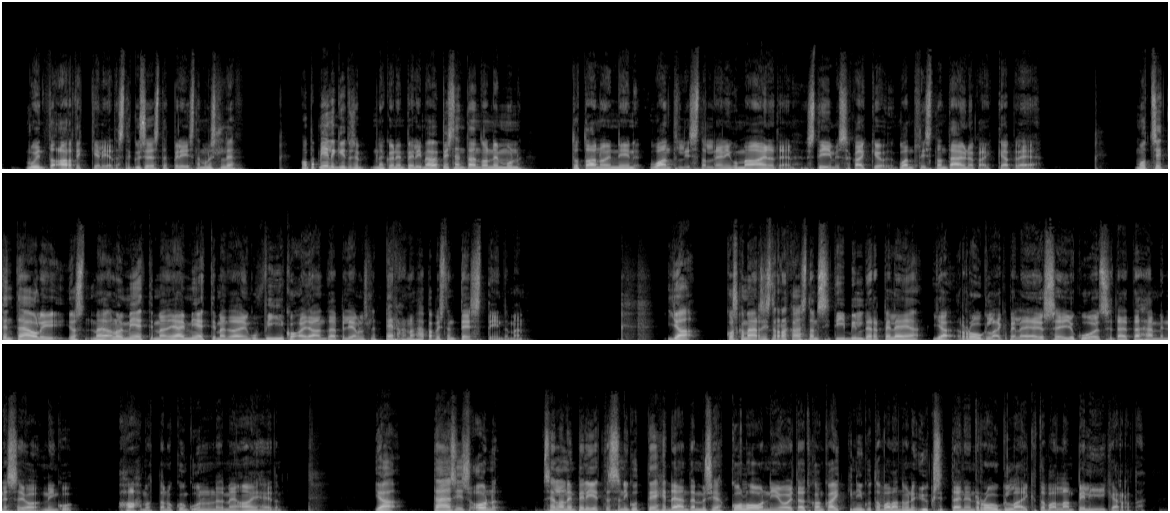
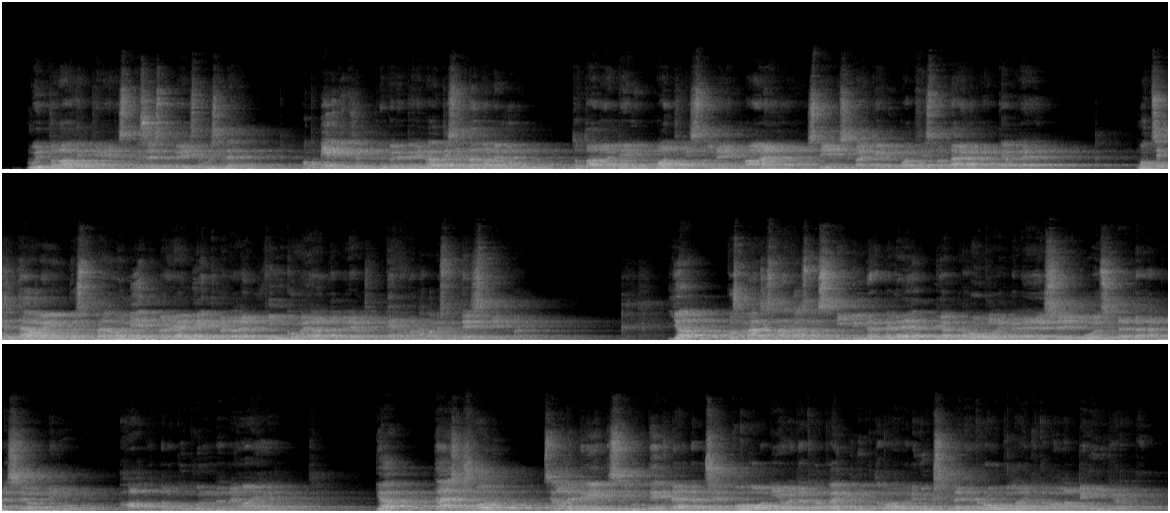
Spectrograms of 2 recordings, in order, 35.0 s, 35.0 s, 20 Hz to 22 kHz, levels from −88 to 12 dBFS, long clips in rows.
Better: first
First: none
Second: off-mic speech; far // room echo; strong; dies away in 2.1 s

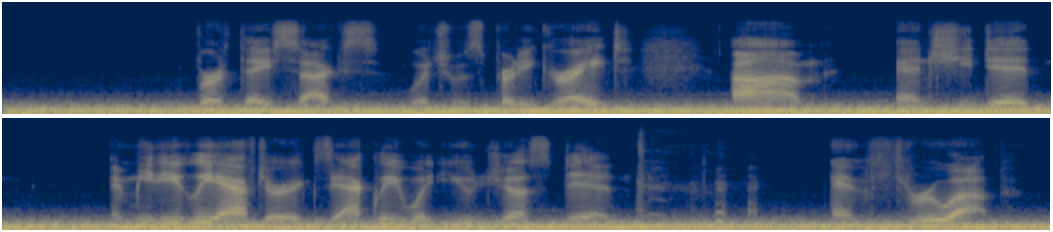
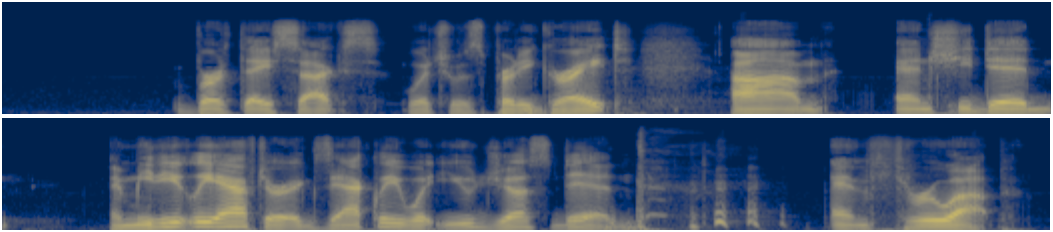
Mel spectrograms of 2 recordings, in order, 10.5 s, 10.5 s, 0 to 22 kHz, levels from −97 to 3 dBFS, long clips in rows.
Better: second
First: low rumble; loud; throughout; 3 dB below the speech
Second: none

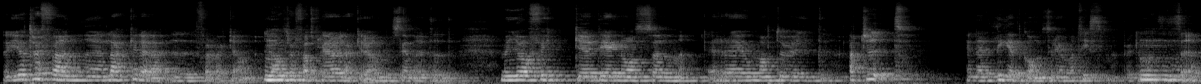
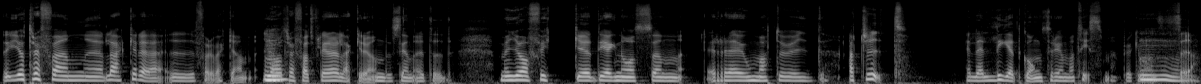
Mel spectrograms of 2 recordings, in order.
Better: second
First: off-mic speech; far // room echo; slight; dies away in 0.8 s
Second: none

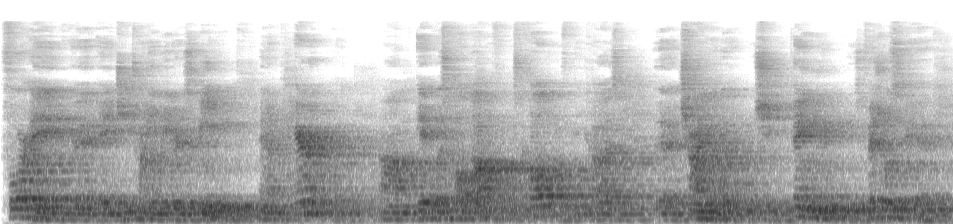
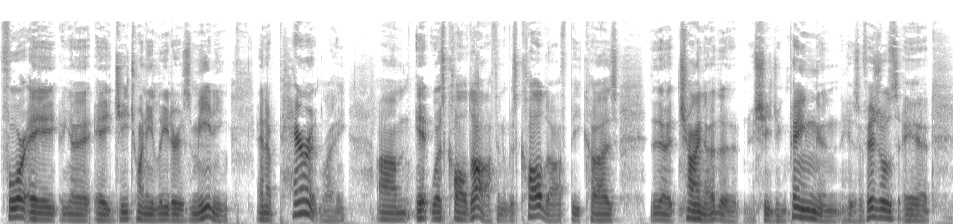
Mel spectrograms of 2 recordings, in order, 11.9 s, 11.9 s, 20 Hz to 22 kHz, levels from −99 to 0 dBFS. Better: second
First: off-mic speech; far // room echo; strong; dies away in 2.4 s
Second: none

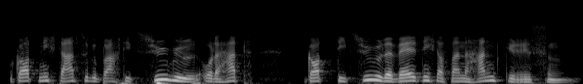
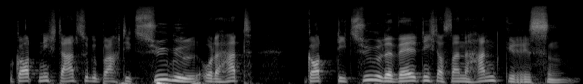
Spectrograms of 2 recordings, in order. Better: second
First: muffled; very; fading above 2.5 kHz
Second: none

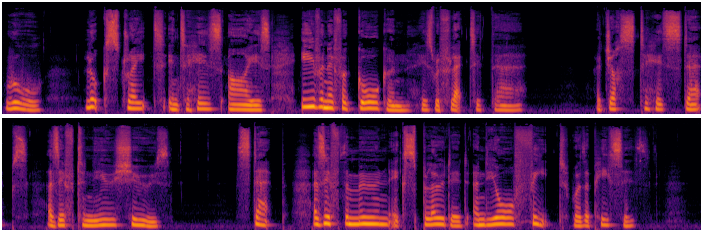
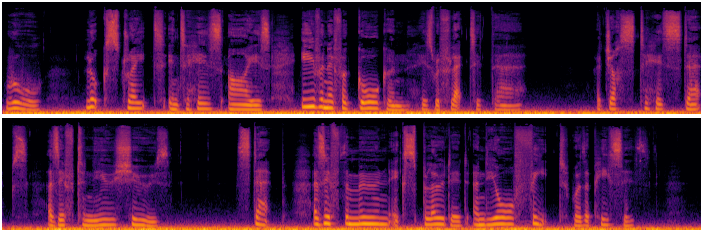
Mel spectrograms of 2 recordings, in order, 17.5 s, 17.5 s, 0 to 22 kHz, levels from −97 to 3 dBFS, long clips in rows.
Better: first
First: none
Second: low rumble; faint; throughout; 20 dB below the speech

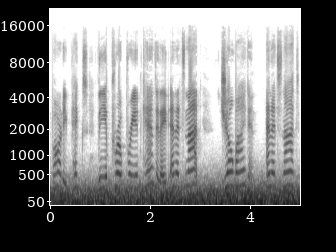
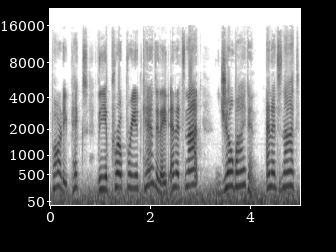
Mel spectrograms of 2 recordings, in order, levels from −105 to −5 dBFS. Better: second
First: low rumble; loud; throughout; 5 dB below the speech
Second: low rumble; faint; throughout; 25 dB below the speech

